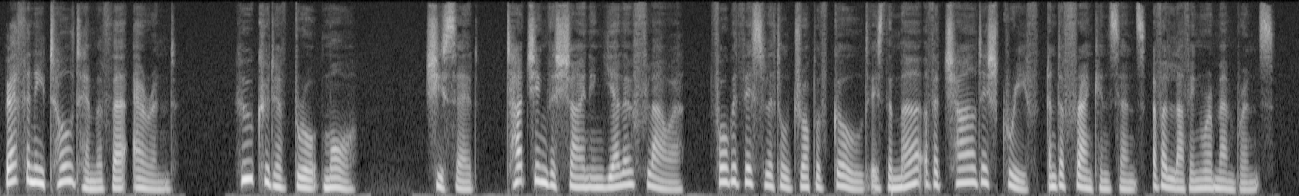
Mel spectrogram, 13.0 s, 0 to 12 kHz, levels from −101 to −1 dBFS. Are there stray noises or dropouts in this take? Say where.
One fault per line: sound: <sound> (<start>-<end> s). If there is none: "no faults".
no faults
